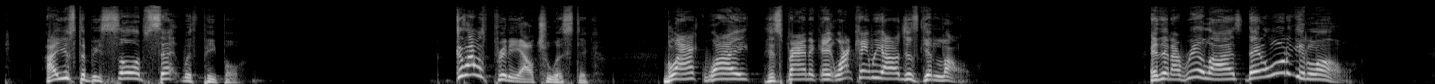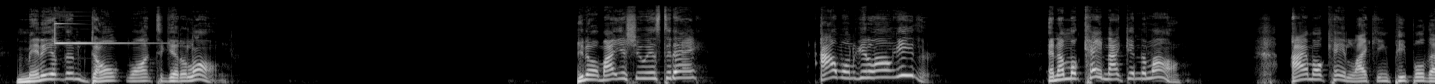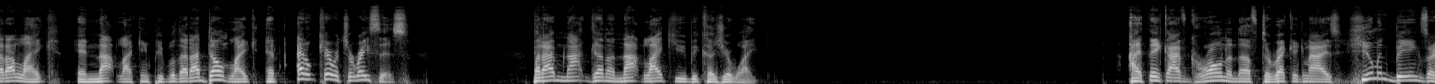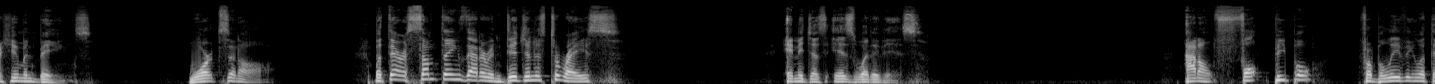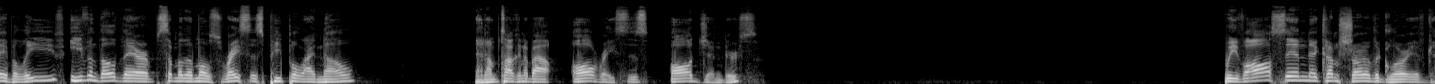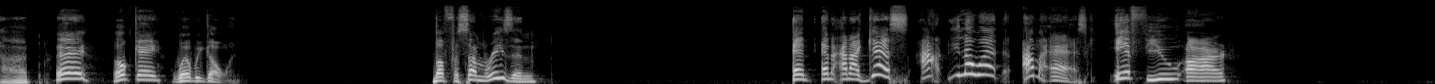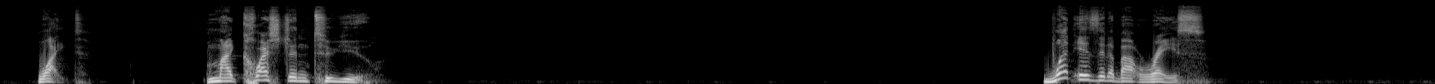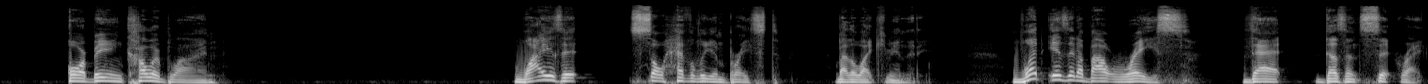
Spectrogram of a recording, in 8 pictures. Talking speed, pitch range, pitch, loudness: 115 wpm, 125-205 Hz, 150 Hz, -19 LUFS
